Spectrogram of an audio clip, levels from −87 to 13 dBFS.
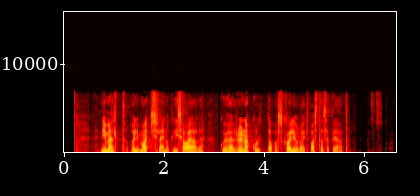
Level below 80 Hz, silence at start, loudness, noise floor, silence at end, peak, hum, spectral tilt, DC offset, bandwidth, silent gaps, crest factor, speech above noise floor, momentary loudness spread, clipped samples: -54 dBFS; 0.35 s; -25 LUFS; -58 dBFS; 1 s; -4 dBFS; none; -5.5 dB/octave; under 0.1%; 7.4 kHz; none; 22 dB; 33 dB; 11 LU; under 0.1%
